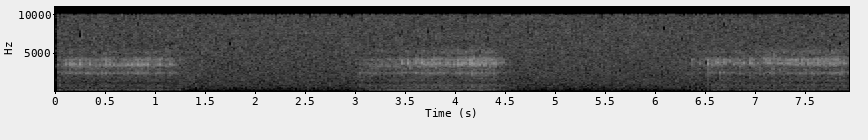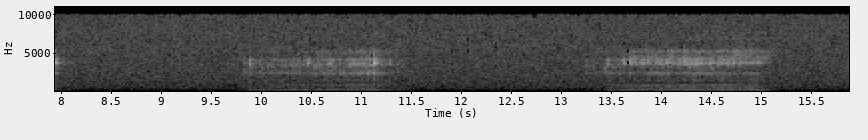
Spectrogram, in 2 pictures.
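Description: Five steady, buzzing snores at about 18 a minute over a constant hiss; ordinary snoring from nasal and throat vibration during sleep.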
